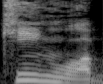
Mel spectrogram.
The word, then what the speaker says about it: quinoa: If you've never tried quinoa before, you might be surprised at what this little grain can do for your health.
